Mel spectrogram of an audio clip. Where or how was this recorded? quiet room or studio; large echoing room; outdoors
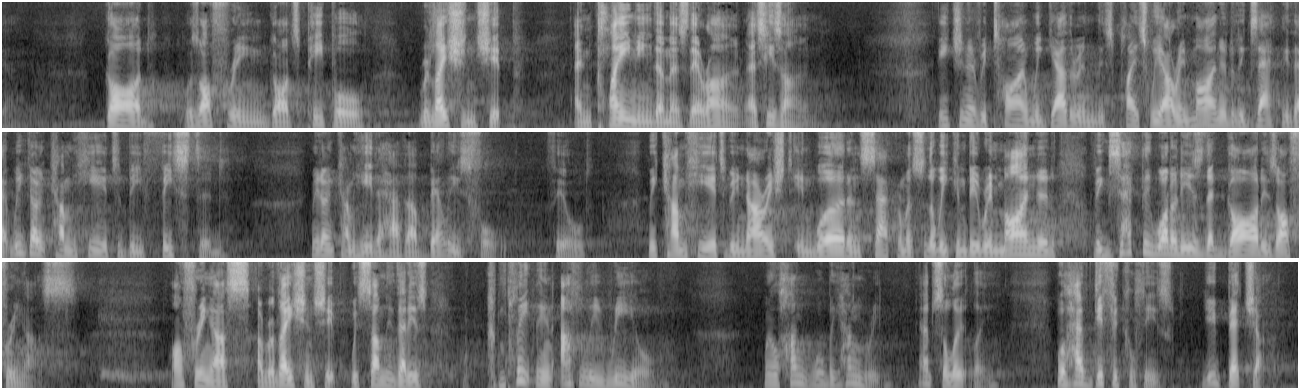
large echoing room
